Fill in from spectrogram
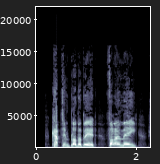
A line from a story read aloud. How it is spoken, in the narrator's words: shouted Long Jane Silver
